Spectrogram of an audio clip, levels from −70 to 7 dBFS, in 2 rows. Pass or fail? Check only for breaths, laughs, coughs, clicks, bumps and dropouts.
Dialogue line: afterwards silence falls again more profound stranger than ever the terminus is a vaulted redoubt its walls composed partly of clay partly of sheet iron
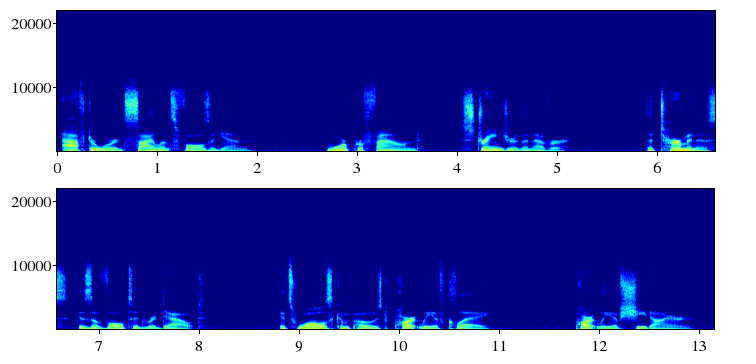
pass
